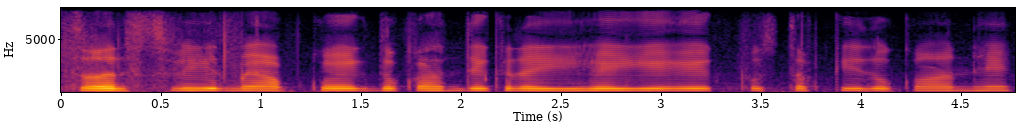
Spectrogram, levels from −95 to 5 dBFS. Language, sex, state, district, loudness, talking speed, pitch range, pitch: Hindi, female, Madhya Pradesh, Bhopal, -21 LUFS, 175 wpm, 175-185 Hz, 180 Hz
